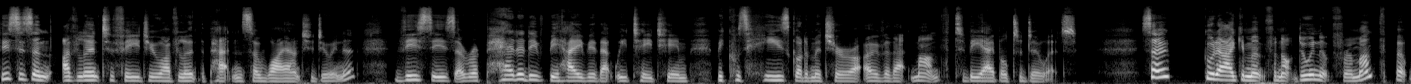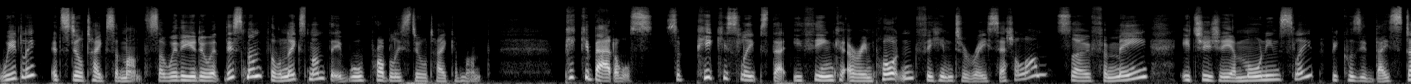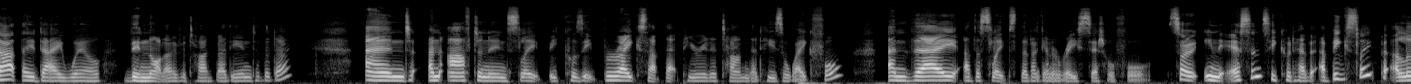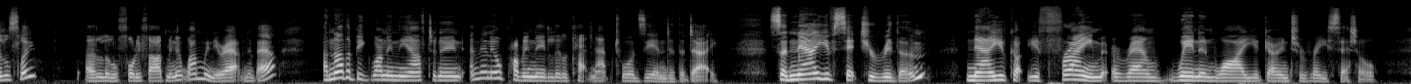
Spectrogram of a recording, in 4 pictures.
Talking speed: 215 wpm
